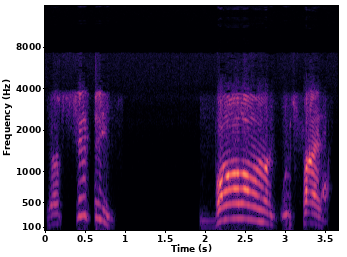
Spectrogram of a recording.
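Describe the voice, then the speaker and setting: A thin, phone-like recording with very little room sound carries a man's high-set voice. He is a pastor delivering a devotional and reading scripture solemnly. His phrases are short and deliberate, with a halting delivery. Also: animated, no echo. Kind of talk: devotional sermon with slow scripture reading aloud. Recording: tinny, phone-like narrowband audio.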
